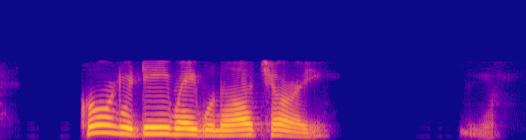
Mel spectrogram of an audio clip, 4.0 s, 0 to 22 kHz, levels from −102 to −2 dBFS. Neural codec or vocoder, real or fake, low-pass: codec, 24 kHz, 0.9 kbps, WavTokenizer, small release; fake; 3.6 kHz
